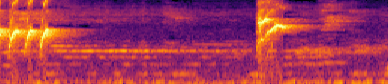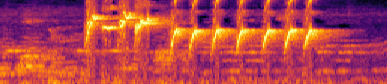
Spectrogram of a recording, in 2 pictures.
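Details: Cucak ranting bulbul in a bait recording for attracting birds: a short chirp cluster, one loud harsh note, then a fast string of about ten sharp repeated chirps.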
